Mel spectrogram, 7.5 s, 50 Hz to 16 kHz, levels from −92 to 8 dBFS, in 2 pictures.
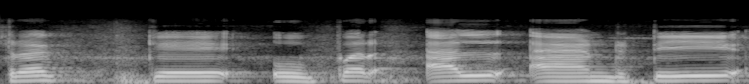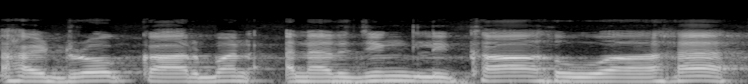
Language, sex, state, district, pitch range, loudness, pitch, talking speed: Hindi, male, Punjab, Fazilka, 145-160 Hz, -16 LUFS, 150 Hz, 90 wpm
